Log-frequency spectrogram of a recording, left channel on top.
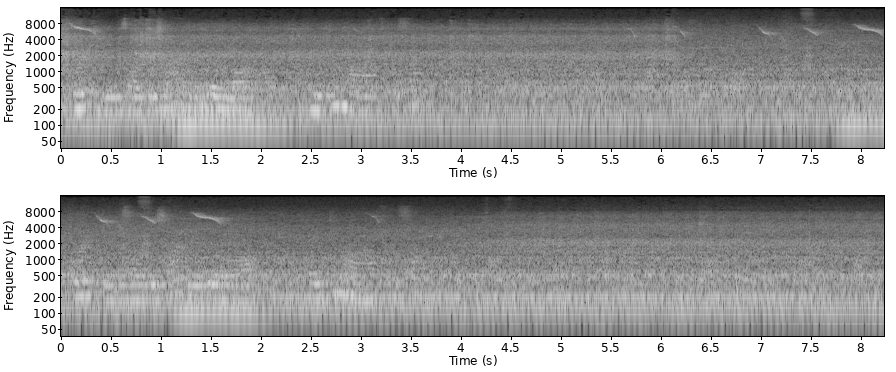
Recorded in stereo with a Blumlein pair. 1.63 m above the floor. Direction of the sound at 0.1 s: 10° left.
